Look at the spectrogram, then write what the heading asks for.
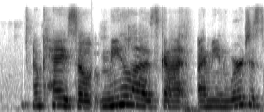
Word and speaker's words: Miele: market about the range of exceptional Miele appliances. And Jared, am I pronouncing Miele correctly?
